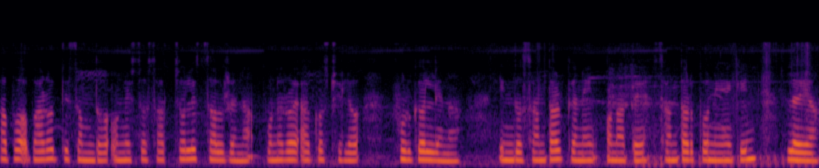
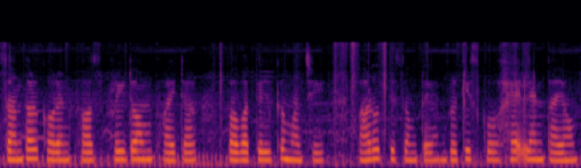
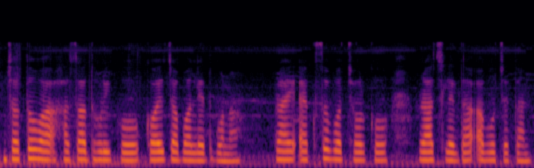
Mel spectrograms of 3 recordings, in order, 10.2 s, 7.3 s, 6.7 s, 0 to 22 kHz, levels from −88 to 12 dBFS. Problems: none marked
